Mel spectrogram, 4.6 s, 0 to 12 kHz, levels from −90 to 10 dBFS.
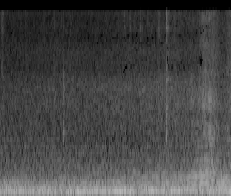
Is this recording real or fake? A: real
